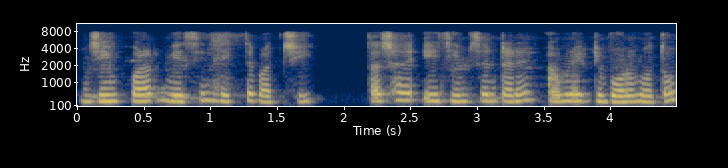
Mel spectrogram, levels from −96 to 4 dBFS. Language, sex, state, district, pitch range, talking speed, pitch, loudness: Bengali, female, West Bengal, Malda, 245-270 Hz, 185 wpm, 255 Hz, -20 LUFS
